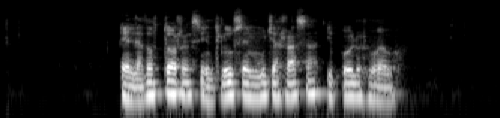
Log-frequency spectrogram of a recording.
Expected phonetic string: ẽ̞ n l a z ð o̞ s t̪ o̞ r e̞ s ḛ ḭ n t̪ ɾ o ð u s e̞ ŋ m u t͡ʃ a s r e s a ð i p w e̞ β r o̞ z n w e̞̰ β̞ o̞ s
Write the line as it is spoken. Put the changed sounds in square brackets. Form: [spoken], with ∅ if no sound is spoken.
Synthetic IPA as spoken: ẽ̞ n l a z ð o̞ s t̪ o̞ r e̞ s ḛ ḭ n t̪ ɾ o ð u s e̞ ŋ m u t͡ʃ a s r [a] s a [∅] i p w e̞ β [l] o̞ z n w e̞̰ β̞ o̞ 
